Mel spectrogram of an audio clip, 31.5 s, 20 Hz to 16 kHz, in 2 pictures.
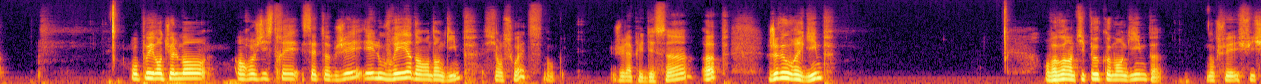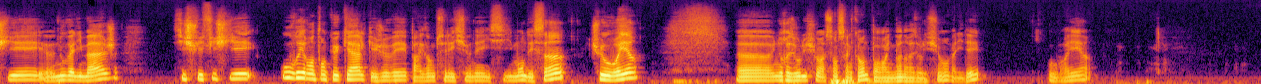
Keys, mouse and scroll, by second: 0.4-1.5 drag, 2.5 click, 3.4 click, 4.6 click, 5.9 click, 7.3 click, 8.5 click, 9.8 click, 13.7 click, 14.7 click, 16.5 click, 18.0 click, 19.4 click, 21.7 click, 22.9 click, 25.4 click, 26.2 KP_1, 26.2 KP_5, 26.3 KP_0, 27.3 click, 28.7-31.2 drag.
